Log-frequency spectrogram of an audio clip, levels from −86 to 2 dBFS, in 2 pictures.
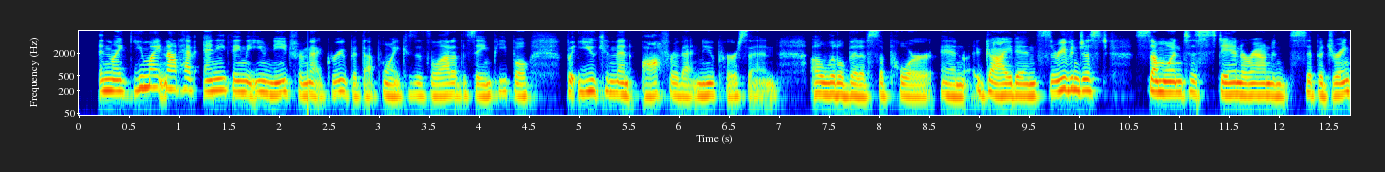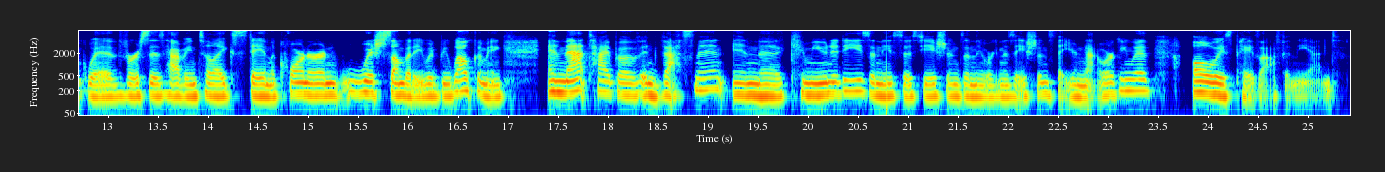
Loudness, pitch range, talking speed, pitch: -25 LUFS, 145-180 Hz, 210 wpm, 155 Hz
